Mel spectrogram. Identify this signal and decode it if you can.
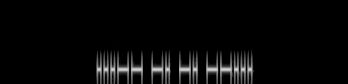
Morse code, heard as a keyed tone, about 34 wpm, 700 Hz. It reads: 3NN7
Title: Common Cut Numbers - 4-Digit 35wpm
